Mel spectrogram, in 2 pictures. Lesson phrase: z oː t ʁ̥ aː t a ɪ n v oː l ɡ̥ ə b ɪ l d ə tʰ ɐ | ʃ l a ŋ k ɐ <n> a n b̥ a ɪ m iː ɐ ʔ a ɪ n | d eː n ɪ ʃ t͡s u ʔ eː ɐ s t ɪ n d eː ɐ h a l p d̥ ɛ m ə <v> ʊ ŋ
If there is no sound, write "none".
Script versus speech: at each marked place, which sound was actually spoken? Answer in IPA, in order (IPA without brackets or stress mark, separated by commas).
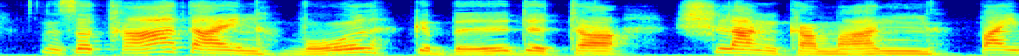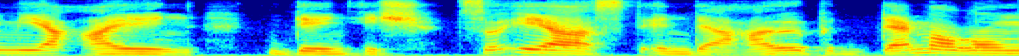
m, ʁ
